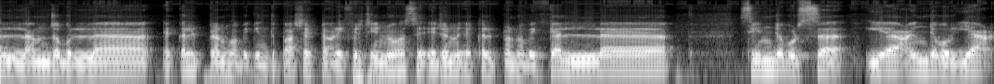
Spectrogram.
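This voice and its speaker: A man teaching Quran reading, spelling out each syllable slowly and patiently in a recitation lesson. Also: medium pitch. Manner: slow, drawn-out syllable-by-syllable teaching.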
